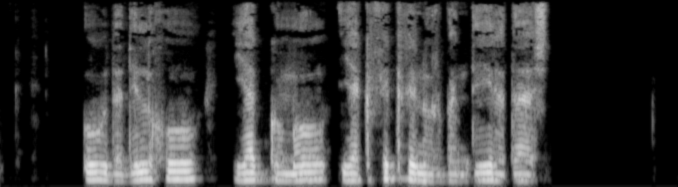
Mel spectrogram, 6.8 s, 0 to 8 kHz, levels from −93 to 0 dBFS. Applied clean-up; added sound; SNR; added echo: none; none; none; none.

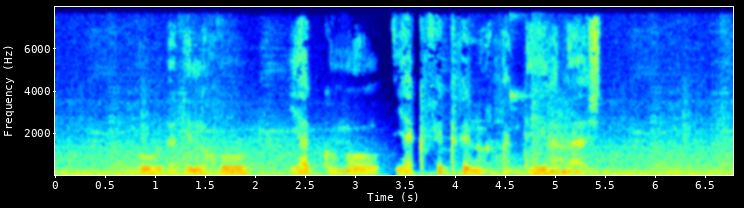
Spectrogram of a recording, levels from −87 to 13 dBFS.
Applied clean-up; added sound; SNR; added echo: none; Sliding door; 5 dB; none.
